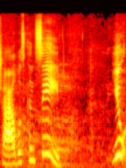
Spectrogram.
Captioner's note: audience murmuring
